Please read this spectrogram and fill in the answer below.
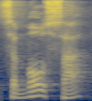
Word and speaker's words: Somoza: There was a famous family called the Somoza, or I suppose you could also pronounce it Somoza, because it's with a Z. And as we know, in Latin America, Z is usually pronounced S, whereas in Spain, some people pronounce it Th.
